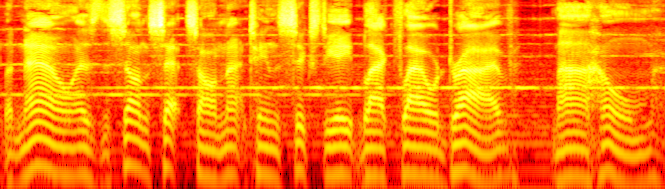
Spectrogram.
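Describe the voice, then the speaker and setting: An actor playing a dead man who calmly narrates an audio drama with slow, measured, deliberate delivery. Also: deep voice, over music. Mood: measured, somber. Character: dead man narrating, calm and all-seeing.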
